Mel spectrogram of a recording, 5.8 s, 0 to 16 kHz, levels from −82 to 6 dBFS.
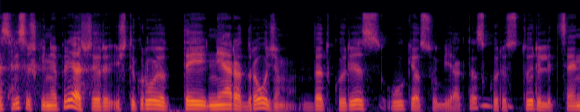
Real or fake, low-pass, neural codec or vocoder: real; 9.9 kHz; none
